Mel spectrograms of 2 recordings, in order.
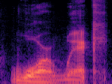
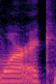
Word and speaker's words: Warwick: you kind of like just assume it's going to be War Wick yeah well you know what's funny is we did watch that documentary about him and he was on that amazing uh show where they went around the world with uh what's his face Ricky J um produced they they did pronounce his name Warick yeah so Warick okay got it so we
